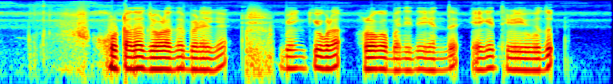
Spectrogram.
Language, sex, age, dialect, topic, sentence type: Kannada, male, 36-40, Central, agriculture, question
